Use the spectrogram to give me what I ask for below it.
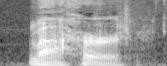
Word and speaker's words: Maher: Is it a one or two syllable name? He's one of those guys. Is it two syllables or one? Is it Mar or Maher? – I think it's two.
